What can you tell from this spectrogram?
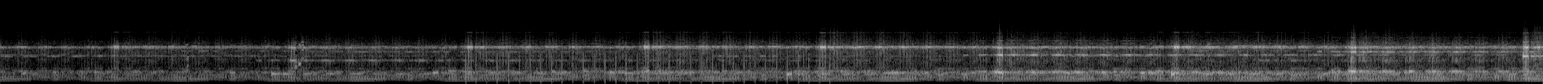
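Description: At 1.85 to 1.89 s there's a corrupt frame decoded: flipped bits in a compressed frame got played anyway, so energy lands at wrong frequencies in a short blip near -25 dBFS. Again at 2.95 to 3.04 s, spanning what sounds like several frames, peaking around -20 dBFS.

From 4.66 to 8.31 s a train of clicks runs steadily at about 9.3 per second, around forty alike pops sitting roughly 10 dB over the sound. They're likely from nearby equipment interference or a faulty connection or power supply.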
